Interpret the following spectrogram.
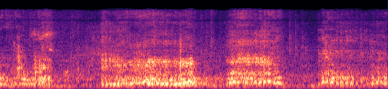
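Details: Indoor tug of war between pet Puggles Scarlett and Spike over a stuffing-less toy squirrel; a rough low growl swells in three or four surges, each lasting under a second, separated by short quiet breaks.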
